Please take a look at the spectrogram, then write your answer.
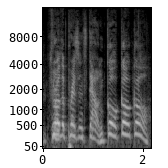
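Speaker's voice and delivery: high mock German commander; German Blitzen. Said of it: "Sounds German".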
